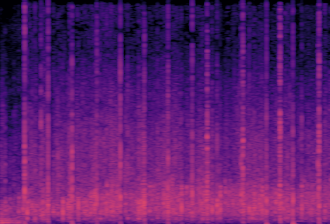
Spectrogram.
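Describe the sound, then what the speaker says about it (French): An audience at the opening ceremony of the Cinéland international short film festival in Brittany breaks into loud, dense applause, many hands clapping together with sharp nearby claps standing out throughout. "merci de les applaudir"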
